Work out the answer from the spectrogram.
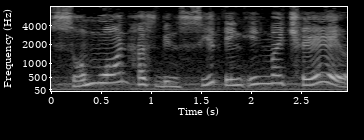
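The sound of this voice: A female-sounding, put-on character voice, high in pitch, goes at a fairly slow pace against clear background noise.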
